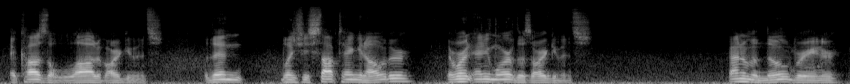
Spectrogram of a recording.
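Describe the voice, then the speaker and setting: Low-voiced man rambling on a livestream. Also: a little fast, a little mellow. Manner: meandering, restarts, talks to his mother off camera. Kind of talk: casual rambling livestream monologue.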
